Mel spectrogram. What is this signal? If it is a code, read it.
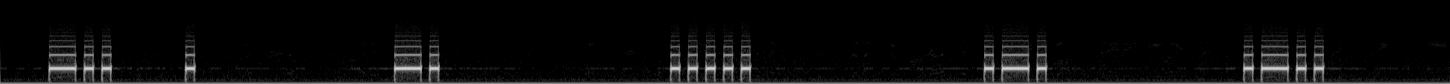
Morse code, heard as a keyed tone, about 14 wpm, spaced as for 8 wpm, 750 Hz. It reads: DE N 5 R L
